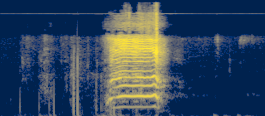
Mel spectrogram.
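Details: Goat kept at a school gives a single loud, nasal bleat lasting about half a second, steady and slightly wavering, preceded by soft scattered clicks and quiet background sounds.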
